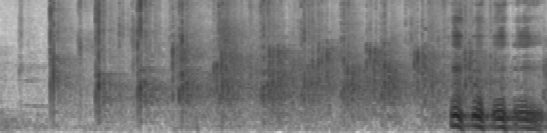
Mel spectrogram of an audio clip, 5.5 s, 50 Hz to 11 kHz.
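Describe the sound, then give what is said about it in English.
About five people clap unevenly, the scattered claps thin and uncoordinated rather than a full round of applause, before a man's voice starts speaking over the tail end. “Only 5 people are clapping.”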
